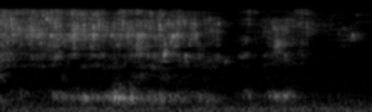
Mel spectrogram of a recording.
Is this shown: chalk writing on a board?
no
